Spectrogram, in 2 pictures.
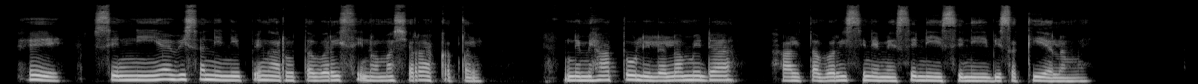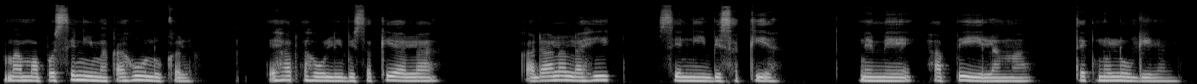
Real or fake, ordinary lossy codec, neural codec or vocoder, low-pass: real; MP3, 96 kbps; none; 19.8 kHz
